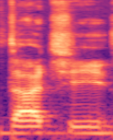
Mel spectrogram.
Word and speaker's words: Dachi: Every time you say Adachi, I'm like, what? And then I realize you're not talking about me. My real name is Dachi. Sounds exactly how you say it, but without the A.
